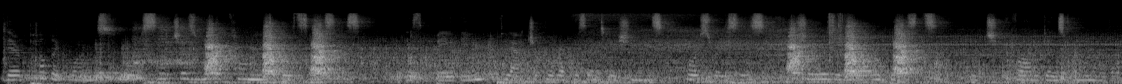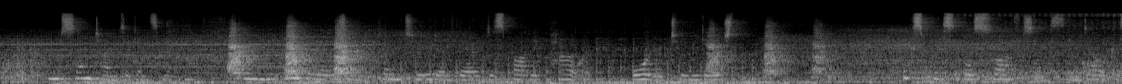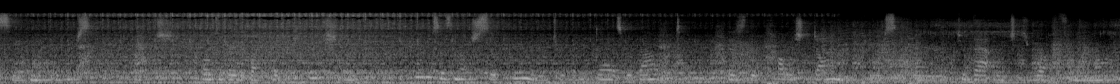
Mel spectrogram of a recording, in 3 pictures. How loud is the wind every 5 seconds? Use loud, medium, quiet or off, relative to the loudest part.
loud, loud, loud, medium, loud, loud, loud.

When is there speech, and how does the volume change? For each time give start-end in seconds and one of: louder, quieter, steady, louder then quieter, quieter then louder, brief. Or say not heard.
0.0-18.8 steady
20.2-33.6 steady.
